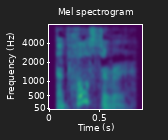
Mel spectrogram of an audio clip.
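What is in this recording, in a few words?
"upholsterer", British English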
